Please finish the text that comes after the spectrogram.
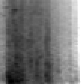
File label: die; BackShadow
